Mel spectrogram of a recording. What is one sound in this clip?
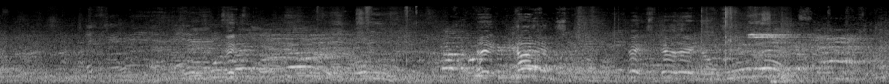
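A crowd murmurs and chatters throughout a large echoing gym.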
